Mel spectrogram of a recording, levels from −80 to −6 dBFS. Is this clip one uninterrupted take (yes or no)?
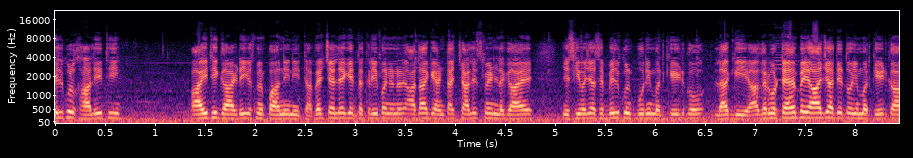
yes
